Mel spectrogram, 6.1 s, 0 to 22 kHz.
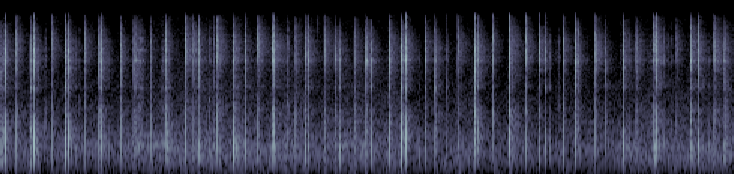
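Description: A hollow dried gourd maraca with filling is held by its wooden handle and shaken, then moved partly aside. It gives about 43 quick, dry, bright rattling bursts in an uneven rhythm, each cutting off at once with no low end.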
